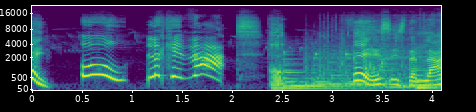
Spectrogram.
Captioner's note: snorts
